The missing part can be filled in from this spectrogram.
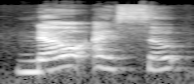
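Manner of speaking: starts the line loud and high in the wrong character's voice; a slip into the other character's loud voice. Acted. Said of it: "wait, no, wrong voice".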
